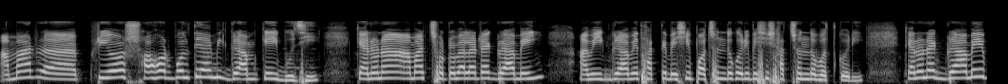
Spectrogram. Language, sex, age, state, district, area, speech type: Bengali, female, 30-45, West Bengal, South 24 Parganas, rural, spontaneous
